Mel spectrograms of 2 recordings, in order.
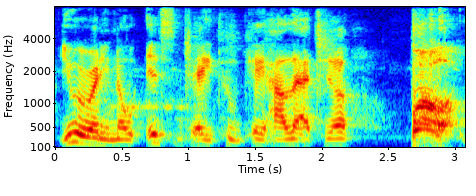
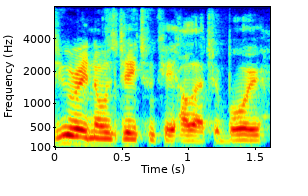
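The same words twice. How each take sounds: First: It is said with lots of energy. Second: It is said with little energy.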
